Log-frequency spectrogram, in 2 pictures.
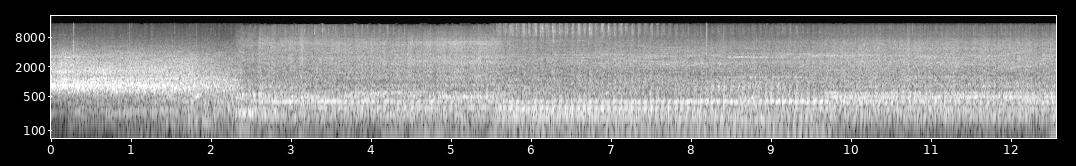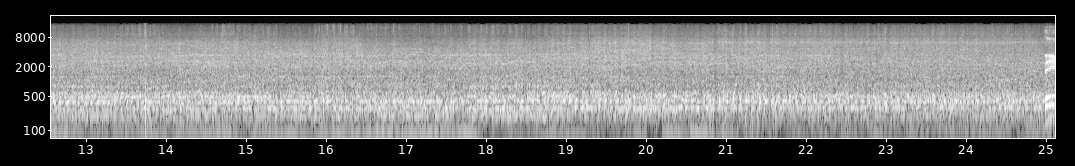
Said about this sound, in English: The engines are fired in the 92nd running of the Indianapolis 500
